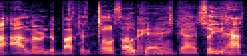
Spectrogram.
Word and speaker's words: Xhosa: For this track, Kakuva is a word in the Xhosa language. Them clicks. I know. Them clicks. Let's get into that. Fam. Now, the Xhosa language, you have to do it with the click.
